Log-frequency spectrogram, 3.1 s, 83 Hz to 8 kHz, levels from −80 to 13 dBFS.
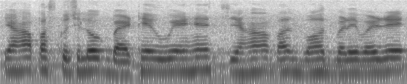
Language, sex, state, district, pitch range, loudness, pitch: Hindi, male, Madhya Pradesh, Katni, 160-170 Hz, -15 LUFS, 170 Hz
